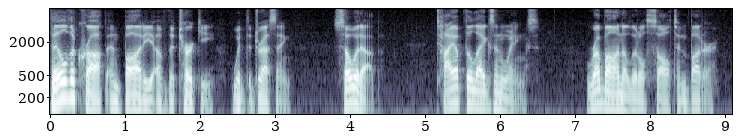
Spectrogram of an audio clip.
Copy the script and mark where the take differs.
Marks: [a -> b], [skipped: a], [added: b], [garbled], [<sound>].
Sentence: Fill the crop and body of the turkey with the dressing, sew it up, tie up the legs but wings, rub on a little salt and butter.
Fill the crop and body of the turkey with the dressing, sew it up, tie up the legs [but -> and] wings, rub on a little salt and butter.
